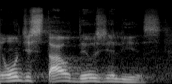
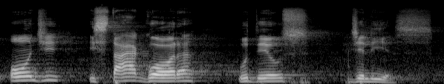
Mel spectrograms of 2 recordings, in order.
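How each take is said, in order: First: Said in the usual way. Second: Stretched, slow searching cry; slow dramatic cry. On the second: Acted. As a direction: drag out the question. Quoting Eliseu's cry.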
